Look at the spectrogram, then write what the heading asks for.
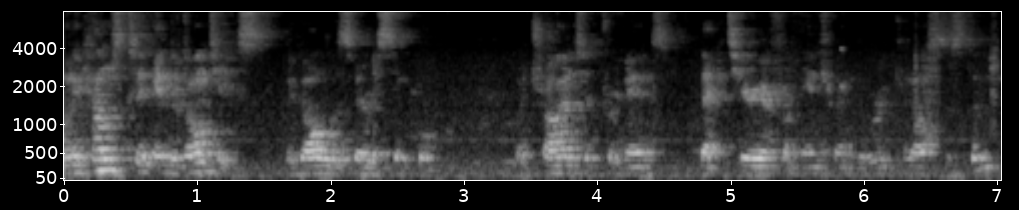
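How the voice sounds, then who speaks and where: Fairly quick speech from a man, set against noticeable background noise and audible room echo. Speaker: endodontist presenting at a dental conference. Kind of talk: conference presentation.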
